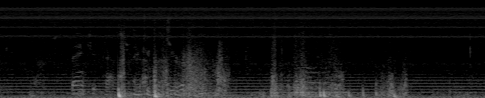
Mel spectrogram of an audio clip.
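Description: A woman speaks quietly into a microphone.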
